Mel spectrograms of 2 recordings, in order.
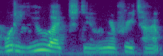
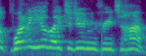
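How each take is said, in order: First: Low, soft repeat. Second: Quick, higher quoted question; quoted interviewer line. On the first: Quoting the parody's answerer, low and quiet. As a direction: question said lower and softer. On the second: Quoting the parody video's interviewer, quick and bright. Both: Retold or imitated. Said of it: "she'd be like".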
